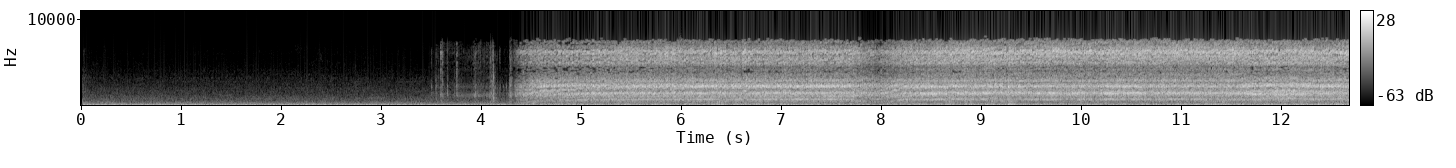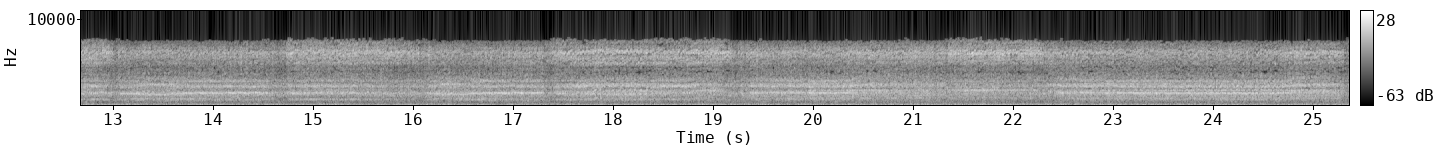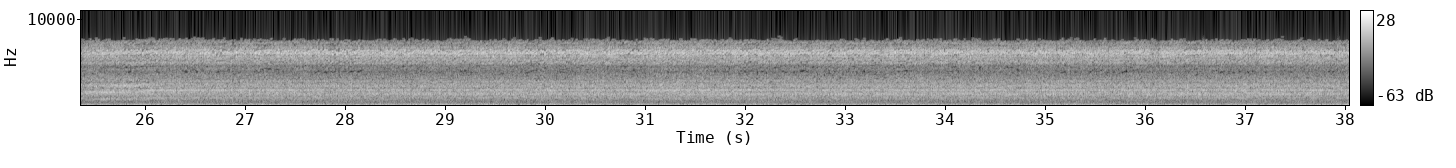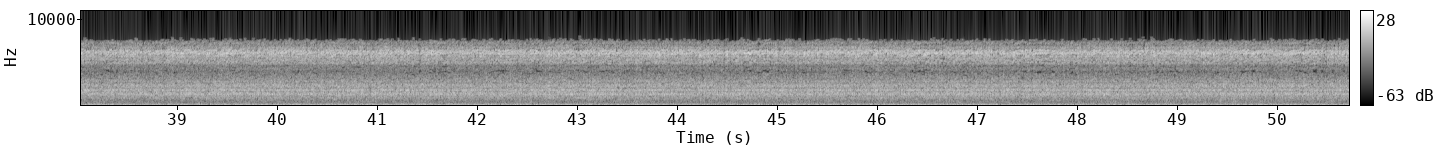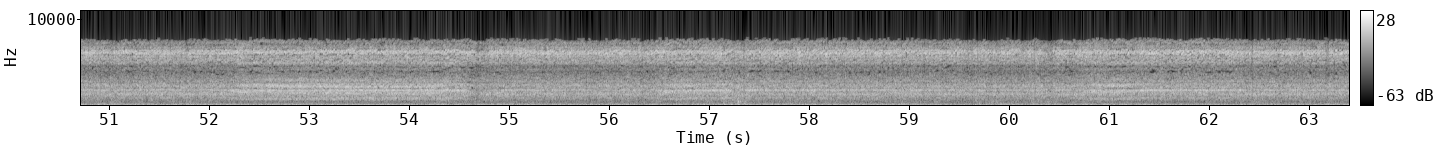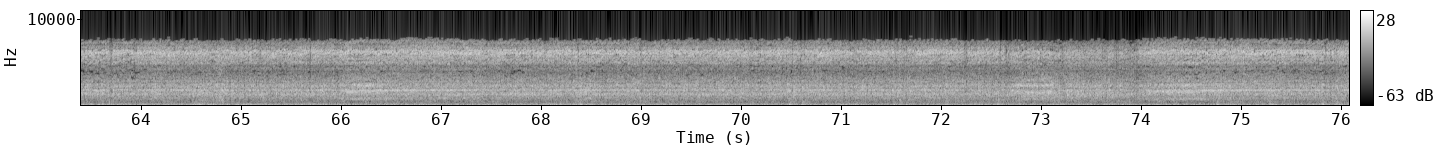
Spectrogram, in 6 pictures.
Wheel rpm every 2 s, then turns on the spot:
0, 0, 120, 160, 180, 200, 190, 200, 200, 210, 230, 220, 220, 230, 230, 230, 230, 230, 230, 230, 230, 230, 230, 230, 230, 230, 220, 220, 230, 230, 230, 230, 230, 230, 230, 230, 230, 230.
none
